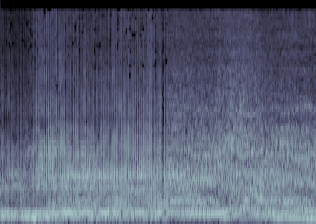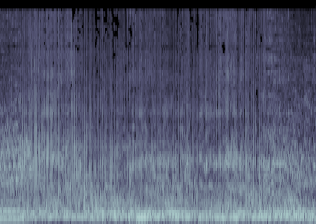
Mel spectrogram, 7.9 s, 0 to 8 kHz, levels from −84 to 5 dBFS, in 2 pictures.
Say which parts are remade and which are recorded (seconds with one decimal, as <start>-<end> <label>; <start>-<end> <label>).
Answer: 0.0-2.1 remade; 2.1-4.2 recorded; 4.2-7.3 remade; 7.3-7.9 recorded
